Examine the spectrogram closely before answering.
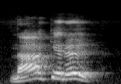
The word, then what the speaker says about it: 낮게: 낮게를 발음을 낮게 좀 길게 해야 돼.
